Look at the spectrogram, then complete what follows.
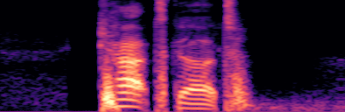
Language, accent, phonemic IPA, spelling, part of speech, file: English, UK, /ˈkætˌɡʌt/, catgut, noun, En-uk-catgut.ogg
- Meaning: 1. A cord of great toughness made from the intestines of animals, especially of sheep, used for strings of musical instruments, racquets, sutures etc 2. The material from which such cords are made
